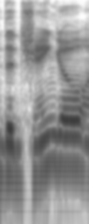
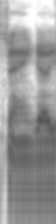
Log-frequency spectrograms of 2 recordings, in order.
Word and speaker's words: Django: I think the D is silent. Oh, whatever. Like, I don't care. Come on, Like, Django. The Django. How to pronounce the Django? Like, man, it is Django.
